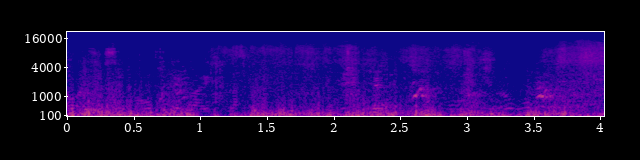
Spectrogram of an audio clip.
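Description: A dog barking a few short times, over a low rumble of wind on the microphone.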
